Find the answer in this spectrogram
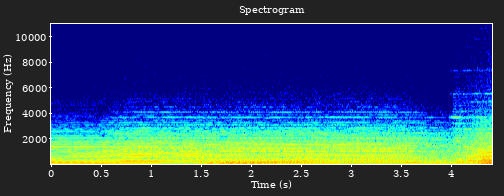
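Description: Cavaillé-Coll pipe organ holding soft sustained chords over a low pedal tone, the harmony shifting about a second and a half in.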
